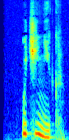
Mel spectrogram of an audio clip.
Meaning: 1. school student, schoolboy, pupil 2. apprentice, learner 3. disciple, follower
- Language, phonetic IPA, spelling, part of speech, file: Russian, [ʊt͡ɕɪˈnʲik], ученик, noun, Ru-ученик.ogg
